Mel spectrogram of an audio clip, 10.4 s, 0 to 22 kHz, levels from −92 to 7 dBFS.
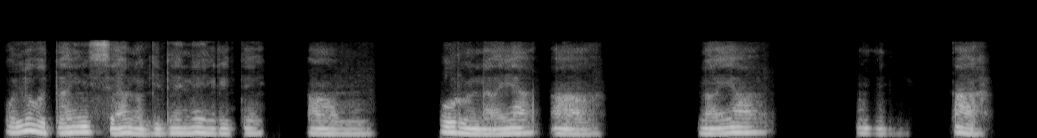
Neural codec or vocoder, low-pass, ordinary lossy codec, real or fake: codec, 16 kHz, 4 kbps, FreqCodec, smaller model; 7.2 kHz; none; fake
